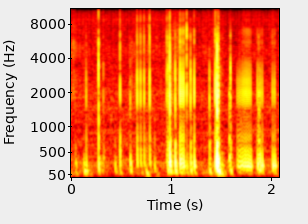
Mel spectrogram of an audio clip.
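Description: Footsteps and handling of a handheld camera while walking: a string of irregular knocks and scuffs, the sharpest about a second and a half in.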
